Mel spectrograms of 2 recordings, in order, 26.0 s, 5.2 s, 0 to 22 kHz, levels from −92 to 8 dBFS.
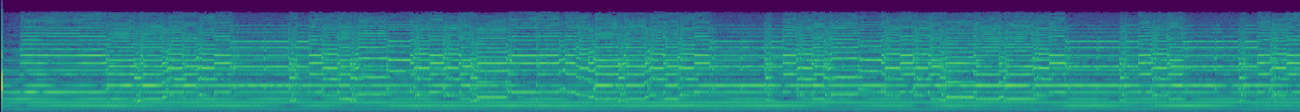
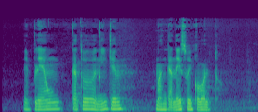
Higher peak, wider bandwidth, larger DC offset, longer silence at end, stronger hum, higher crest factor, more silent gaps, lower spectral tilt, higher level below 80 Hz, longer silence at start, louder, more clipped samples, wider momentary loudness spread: about the same, 0 dBFS vs -2 dBFS; first, 14 kHz vs 11.5 kHz; first, 0.1% vs under 0.1%; second, 0 s vs 0.85 s; neither; about the same, 16 dB vs 18 dB; neither; second, -0.5 dB/octave vs -5.5 dB/octave; second, -58 dBFS vs -42 dBFS; second, 0 s vs 0.45 s; first, -13 LUFS vs -19 LUFS; neither; second, 5 LU vs 13 LU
